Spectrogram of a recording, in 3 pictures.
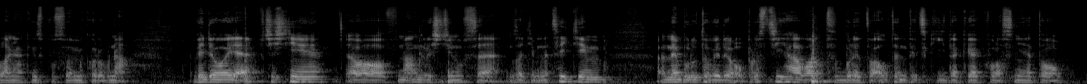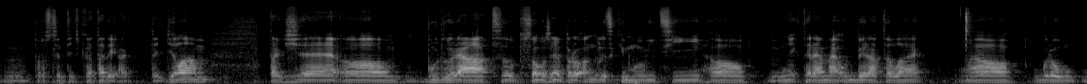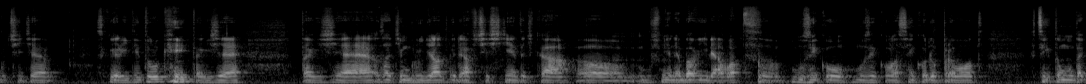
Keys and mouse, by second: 18.3 middle click, 20.8 middle click, 22.0 middle click, 26.0 middle click, 30.3 middle click.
